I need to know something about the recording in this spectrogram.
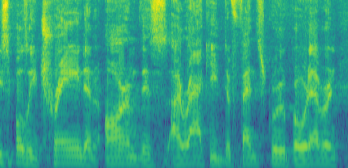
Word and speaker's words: Iraq: protect them so and we never even pronounce the country right and we called it Iraq it's not Iraq it's Iraq Iraq sounds like that's not the point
